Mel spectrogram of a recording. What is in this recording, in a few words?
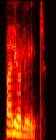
"pullulate", Indian; Dictionary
